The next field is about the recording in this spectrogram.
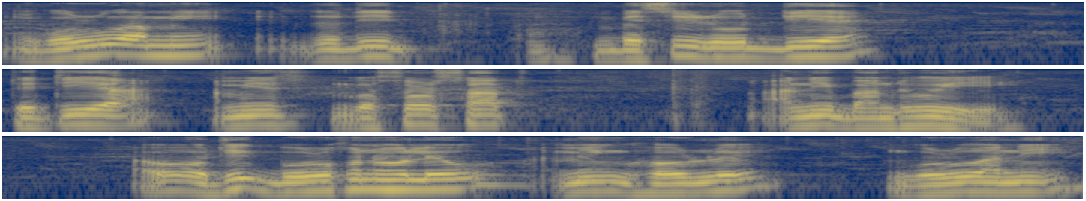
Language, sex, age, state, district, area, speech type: Assamese, male, 60+, Assam, Dhemaji, rural, spontaneous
